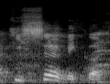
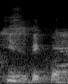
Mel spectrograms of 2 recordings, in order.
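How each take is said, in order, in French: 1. La voyelle de se est bien prononcée. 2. La voyelle de se est supprimée. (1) "Il ne dit pas qui se bécote" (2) "il dit qui se bécote"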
